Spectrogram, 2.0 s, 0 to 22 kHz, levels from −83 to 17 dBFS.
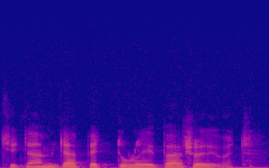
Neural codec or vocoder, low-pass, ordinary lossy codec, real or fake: vocoder, 44.1 kHz, 128 mel bands every 512 samples, BigVGAN v2; 19.8 kHz; none; fake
